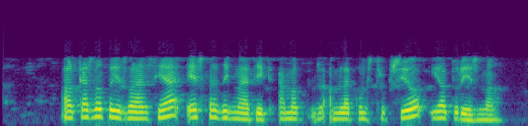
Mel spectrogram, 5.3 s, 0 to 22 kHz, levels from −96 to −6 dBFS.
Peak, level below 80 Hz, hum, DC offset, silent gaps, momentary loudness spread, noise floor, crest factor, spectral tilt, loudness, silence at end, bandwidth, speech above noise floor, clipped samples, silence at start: -2 dBFS; -54 dBFS; none; under 0.1%; none; 8 LU; -58 dBFS; 16 dB; -6 dB/octave; -17 LUFS; 0.3 s; 4.2 kHz; 42 dB; under 0.1%; 0.6 s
